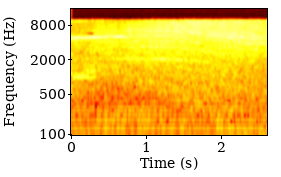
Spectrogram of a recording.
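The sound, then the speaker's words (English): A jet airliner's engines roar steadily and loudly as the plane pulls up, a dense rushing wall of noise with a thin high whine running through it and no letup. “there's another plane landing on 4 right. Across to 3-1 left. GSA 117, pull up.”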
